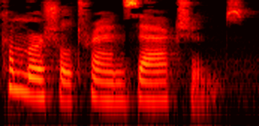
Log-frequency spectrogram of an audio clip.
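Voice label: "Commercial Transactions", English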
